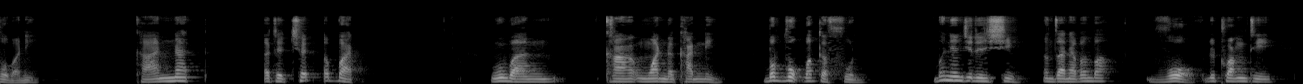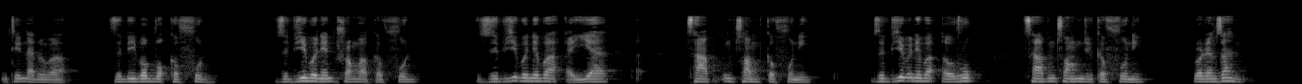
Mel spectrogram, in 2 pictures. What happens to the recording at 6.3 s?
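At 6.3 s the speech is passing through the same damage it carries from start to finish, most likely MP3 compression at a low bitrate, something near 53 kbps. Short of bits, the encoder has cut off the treble, so nothing remains above 9.8 kHz, and it has dropped weak frequency lines that flicker on and off between frames. The result is plainly audible: a dull, band-limited sound with a watery, swirling texture and metallic chirps on s sounds.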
